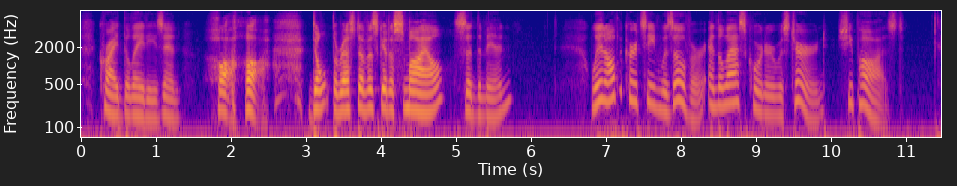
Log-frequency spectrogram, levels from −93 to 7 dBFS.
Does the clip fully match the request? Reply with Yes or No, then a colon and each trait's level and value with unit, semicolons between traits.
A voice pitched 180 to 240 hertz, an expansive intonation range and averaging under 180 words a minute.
Yes: high, 190 Hz; wide, 7.0 semitones; average, 160 wpm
